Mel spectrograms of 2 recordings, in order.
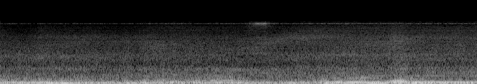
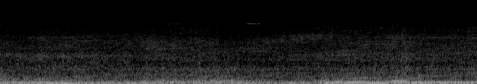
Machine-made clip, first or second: first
